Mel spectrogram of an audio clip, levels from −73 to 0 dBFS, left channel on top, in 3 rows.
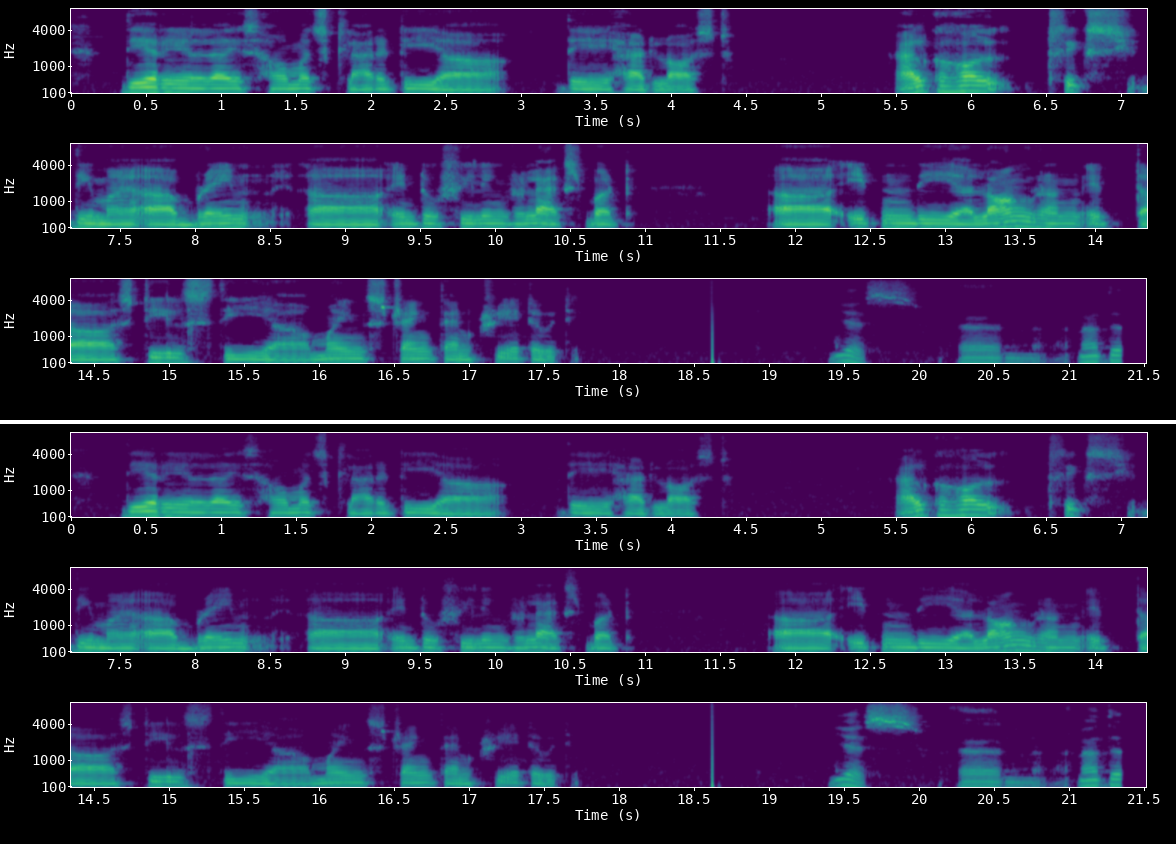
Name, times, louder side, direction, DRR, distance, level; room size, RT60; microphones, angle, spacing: voice 1, 0.0-2.9 3.3-4.3 5.5-10.8 11.8-17.6, left 4 dB, 50° left, 0.6 m, -26 dB
voice 2, 19.4-21.4, right 4 dB, 85° right, 4.0 m, -33 dB
head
